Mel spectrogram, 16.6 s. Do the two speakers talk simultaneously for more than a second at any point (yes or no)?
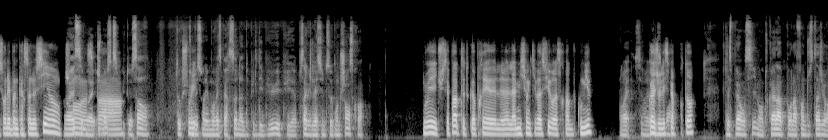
yes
